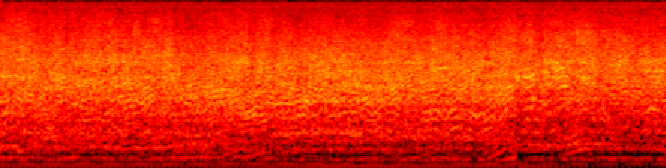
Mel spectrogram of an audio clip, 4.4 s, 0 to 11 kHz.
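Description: Several 1991 motocross bikes racing over jumps, including Hondas, give a steady high buzzing engine whine with faint rising and falling pitch sweeps, loud and continuous throughout.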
